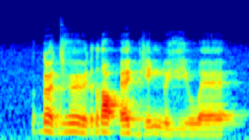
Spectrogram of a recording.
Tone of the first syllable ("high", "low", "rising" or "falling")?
falling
